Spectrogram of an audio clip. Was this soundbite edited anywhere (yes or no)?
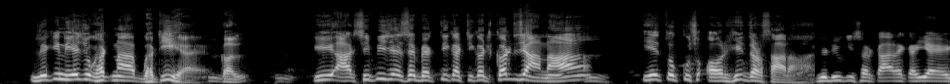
yes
